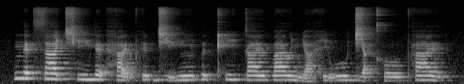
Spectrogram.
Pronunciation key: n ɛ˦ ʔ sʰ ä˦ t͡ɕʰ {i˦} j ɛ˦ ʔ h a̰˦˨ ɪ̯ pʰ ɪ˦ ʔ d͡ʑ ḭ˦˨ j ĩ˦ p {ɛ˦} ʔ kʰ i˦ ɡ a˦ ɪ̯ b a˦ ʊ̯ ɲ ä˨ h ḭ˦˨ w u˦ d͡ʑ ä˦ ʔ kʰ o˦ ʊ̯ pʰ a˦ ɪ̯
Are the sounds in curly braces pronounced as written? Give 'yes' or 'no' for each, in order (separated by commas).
yes, no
